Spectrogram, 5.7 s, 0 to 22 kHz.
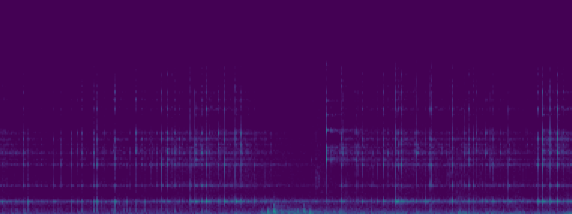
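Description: Fingertips and nails tap quickly on both sides of a small white glazed ceramic flower pot, which sits on a saucer and is filled with soil and a snake plant. The rapid, uneven tapping gives light, glassy clinks over a soft, low patter, with a steady bright ring near 1.4 kHz under the taps.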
